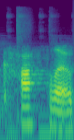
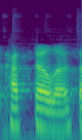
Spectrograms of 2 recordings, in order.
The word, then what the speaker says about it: Costolo: It's pronounced Costolo, kind of like Costco. – Ah, but everybody says Costolo, so I just kind of go with it at this point.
